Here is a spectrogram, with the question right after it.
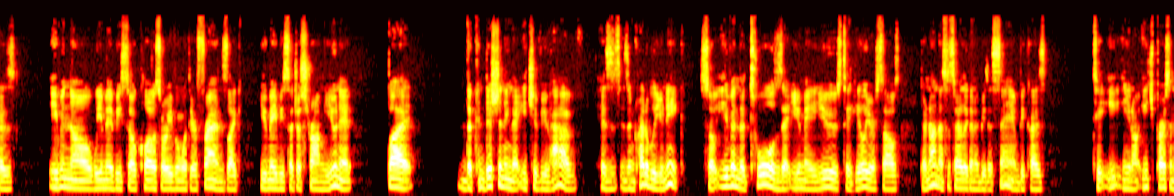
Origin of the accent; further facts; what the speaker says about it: Boston, Massachusetts, United States; moved away as an adult; also born or lived in New York; I'm such a city boy. And I grew up in Boston, and then I, you know, just spent 7 years in New York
